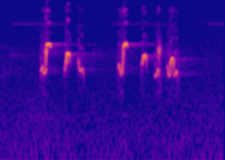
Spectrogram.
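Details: Dok Taeng bird, double-note (lak boen) song style, delivering two quick phrases of three and four clear, sliding chirps less than a second apart.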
